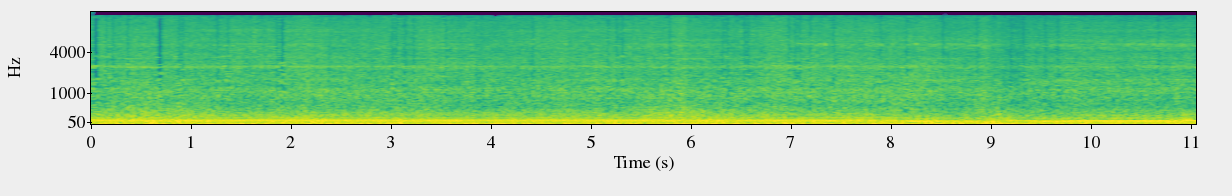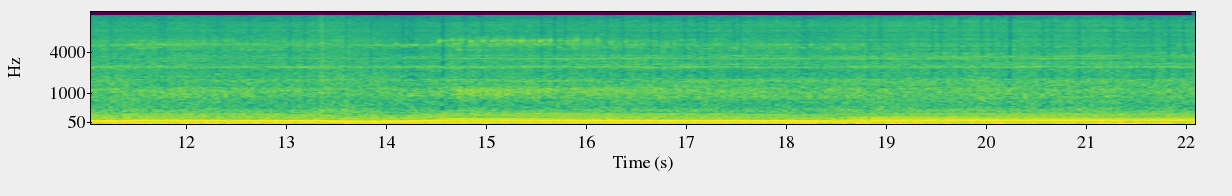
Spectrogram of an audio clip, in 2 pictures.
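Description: Motorcycle engine and wind and road noise at speed, heard through a microphone inside the rider's crash helmet. The engine note drops a few seconds in as the bike slows for the turn-off, then steps back up a little past halfway.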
